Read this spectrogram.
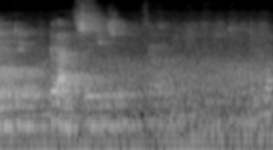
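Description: A woman speaks calmly through a microphone in an echoing room.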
